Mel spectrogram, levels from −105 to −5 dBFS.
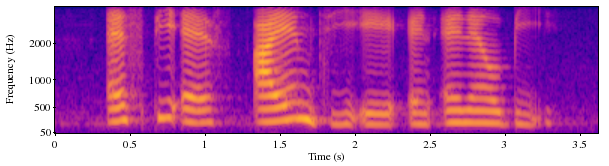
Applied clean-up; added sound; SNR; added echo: none; none; none; none.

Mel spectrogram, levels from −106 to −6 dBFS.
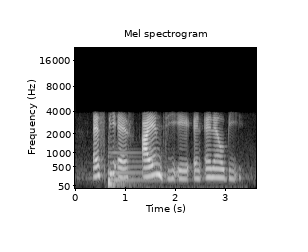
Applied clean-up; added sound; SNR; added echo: none; Bowed string instrument; 15 dB; none.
